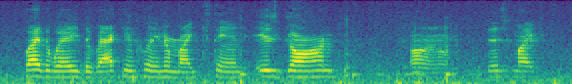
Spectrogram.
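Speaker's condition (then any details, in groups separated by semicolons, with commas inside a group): Cerebral palsy, mild; speech sometimes affected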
